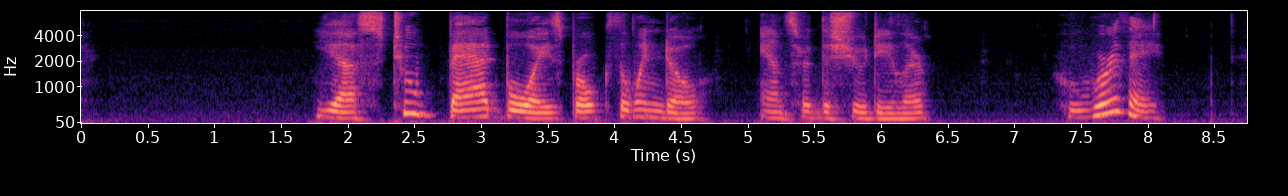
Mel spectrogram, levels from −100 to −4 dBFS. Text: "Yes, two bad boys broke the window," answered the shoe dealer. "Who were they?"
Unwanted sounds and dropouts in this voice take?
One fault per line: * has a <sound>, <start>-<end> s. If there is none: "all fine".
all fine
